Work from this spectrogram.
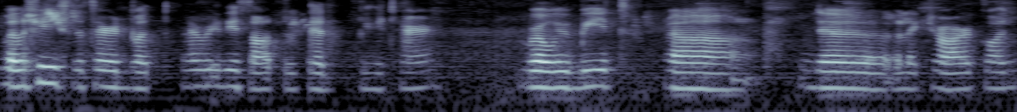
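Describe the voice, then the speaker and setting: A woman's voice: on the low side, level tone, a little slow, a little mellow. A woman game streamer giving casual live reaction commentary.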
